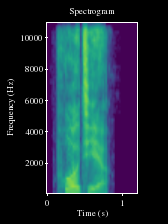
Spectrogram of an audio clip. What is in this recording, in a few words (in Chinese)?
"破解", Chinese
